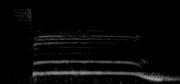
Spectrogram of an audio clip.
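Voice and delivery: very high, soft little pupil voice; pupil answering. Acted. Teacher playing her pupils answering about the letter V, high pupil voice. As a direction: squeak out a drawn-out pupil's answer.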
